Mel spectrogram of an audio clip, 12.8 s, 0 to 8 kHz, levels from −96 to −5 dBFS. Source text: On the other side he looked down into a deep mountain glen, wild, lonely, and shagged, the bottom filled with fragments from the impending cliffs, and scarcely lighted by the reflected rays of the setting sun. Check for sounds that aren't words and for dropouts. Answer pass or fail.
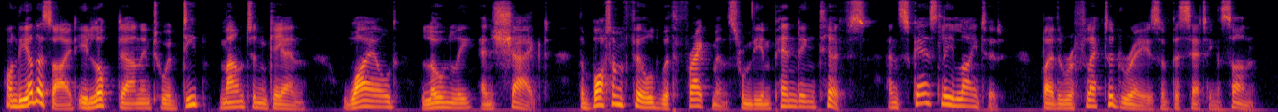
pass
